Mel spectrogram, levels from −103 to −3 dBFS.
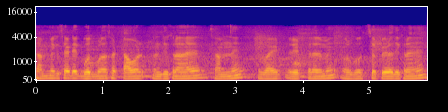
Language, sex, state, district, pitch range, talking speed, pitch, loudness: Hindi, male, Bihar, Sitamarhi, 110-125 Hz, 245 wpm, 115 Hz, -27 LUFS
